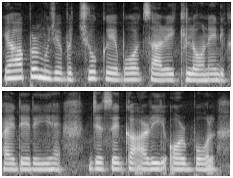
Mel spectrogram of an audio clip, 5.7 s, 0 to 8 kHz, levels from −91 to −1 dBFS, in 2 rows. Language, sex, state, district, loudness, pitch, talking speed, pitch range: Hindi, female, Arunachal Pradesh, Longding, -16 LUFS, 170 Hz, 180 wpm, 165-185 Hz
